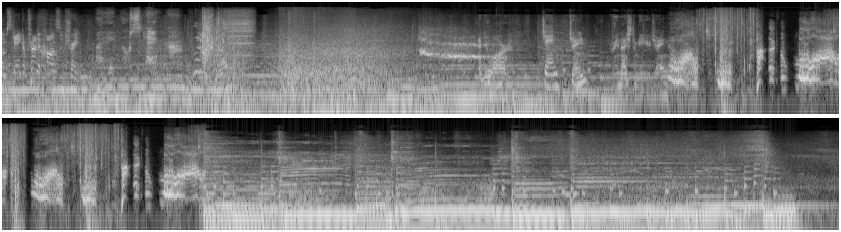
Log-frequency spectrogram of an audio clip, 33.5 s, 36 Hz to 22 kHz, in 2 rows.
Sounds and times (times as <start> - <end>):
Music: 0.0 - 5.8, 7.8 - 13.6, 20.7 - 33.4.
